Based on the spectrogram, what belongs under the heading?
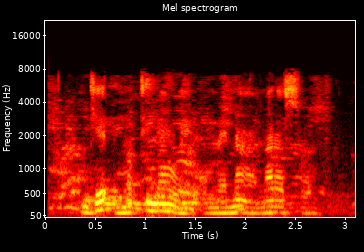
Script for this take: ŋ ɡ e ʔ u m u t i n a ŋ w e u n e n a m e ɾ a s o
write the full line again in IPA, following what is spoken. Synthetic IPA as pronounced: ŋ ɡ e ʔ u m u t i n a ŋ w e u m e n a m a ɾ a s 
